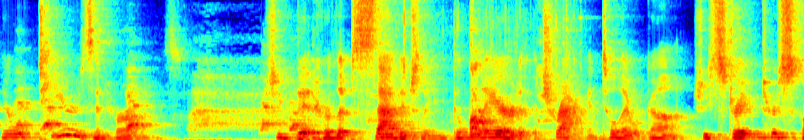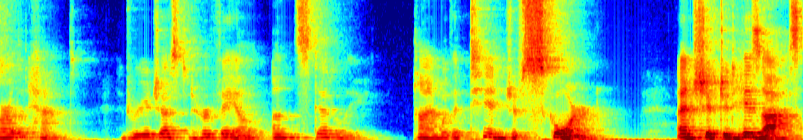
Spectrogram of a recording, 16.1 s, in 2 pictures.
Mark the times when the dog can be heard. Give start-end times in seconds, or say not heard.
0.0-5.8.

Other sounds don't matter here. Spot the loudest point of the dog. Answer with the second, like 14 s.
5 s.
